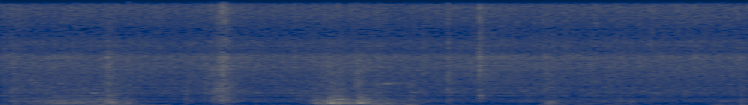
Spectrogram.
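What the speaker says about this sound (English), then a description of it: "we are going to add the margarine" Margarine sizzles and hisses steadily in a hot pan at close range, with a few soft clicks and scrapes rising above the constant frying noise.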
